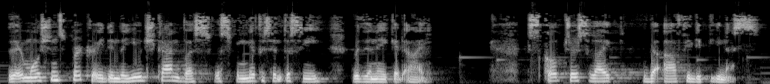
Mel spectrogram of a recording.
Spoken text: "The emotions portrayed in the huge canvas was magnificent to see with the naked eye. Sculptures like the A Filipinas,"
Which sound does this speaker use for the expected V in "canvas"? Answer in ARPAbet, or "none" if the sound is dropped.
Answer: V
